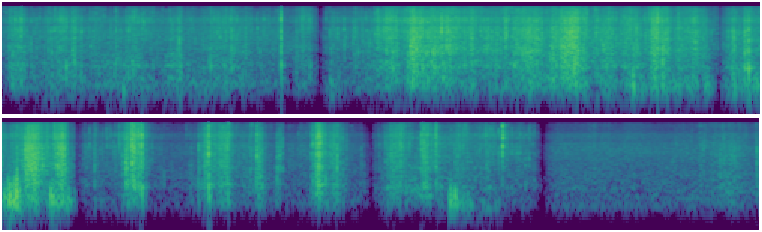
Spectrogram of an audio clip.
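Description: Clear plastic feed sack crinkling and rustling as hands work at its string-stitched top and pull it open. The crinkling is dense for about the first five seconds, then comes in separate crackles and dies down about a second before the end.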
